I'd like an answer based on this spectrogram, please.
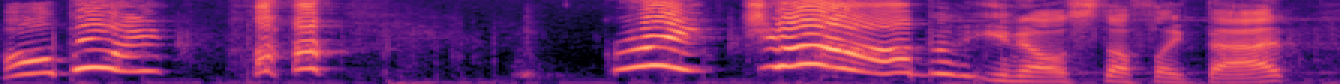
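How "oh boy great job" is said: put-on cartoon mouse voice. Showing the voices they can do: Mickey Mouse voice. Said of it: "certain voices I can do Mickey Mouse".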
